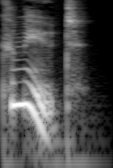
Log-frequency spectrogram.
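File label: "commute", British English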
